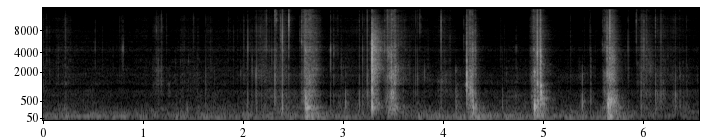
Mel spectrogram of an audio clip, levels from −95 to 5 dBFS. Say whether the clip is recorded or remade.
remade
